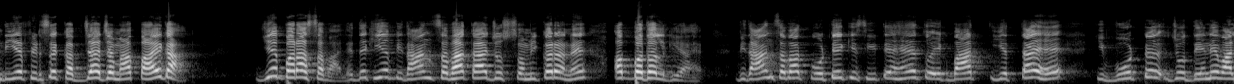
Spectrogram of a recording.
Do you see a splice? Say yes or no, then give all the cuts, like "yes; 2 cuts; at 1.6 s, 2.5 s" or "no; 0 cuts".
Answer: no; 0 cuts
